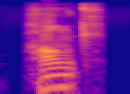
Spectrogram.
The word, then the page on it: honk: British English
